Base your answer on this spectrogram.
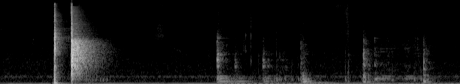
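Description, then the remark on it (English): A sharp, loud hand clap on the count of four near the start, a quick double snap with a brief ring, followed by a stretch of low, indistinct voices talking. “All right, so we're clapping on four.”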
